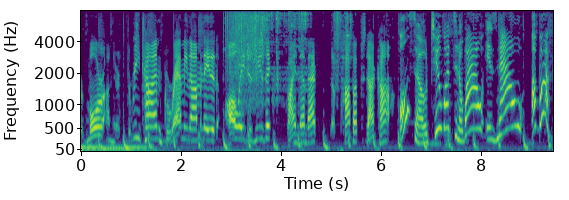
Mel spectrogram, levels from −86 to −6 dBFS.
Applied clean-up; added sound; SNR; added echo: classical method spectral subtraction.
